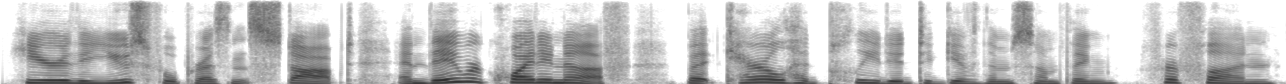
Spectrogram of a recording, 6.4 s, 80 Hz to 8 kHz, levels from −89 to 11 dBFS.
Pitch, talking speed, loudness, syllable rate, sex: 210 Hz, 185 wpm, -18 LUFS, 5.5 syllables/s, female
